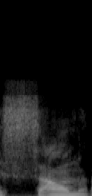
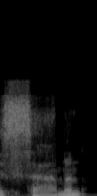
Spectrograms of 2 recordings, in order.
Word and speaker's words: salmon: I see that L in there and I pronounce it. Every time I'm dealing with the fish, I say salmon. I never say salmon. I say salmon.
